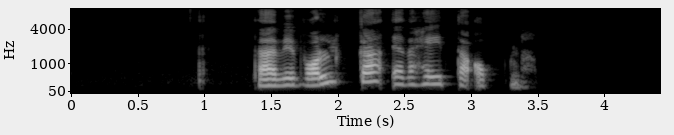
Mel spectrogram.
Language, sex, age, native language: Icelandic, female, 40-49, Icelandic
